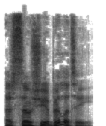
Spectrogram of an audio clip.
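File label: "associability", British English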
